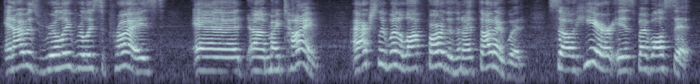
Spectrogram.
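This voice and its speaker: Picked up by a distant microphone, a woman speaks in a fairly high, sharp-toned voice at a measured pace. Her casual, informal vlog chat resembles a fitness creator talking to her audience.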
